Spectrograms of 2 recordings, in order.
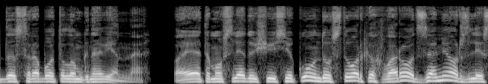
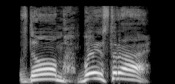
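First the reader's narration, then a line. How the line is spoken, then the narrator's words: Command. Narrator (Russian): приказал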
